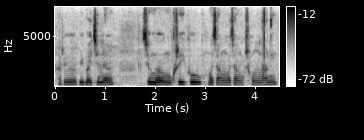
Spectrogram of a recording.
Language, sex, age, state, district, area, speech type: Bodo, female, 45-60, Assam, Chirang, rural, spontaneous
